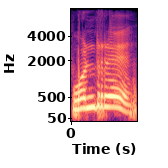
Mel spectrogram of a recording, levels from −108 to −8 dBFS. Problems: constant background noise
